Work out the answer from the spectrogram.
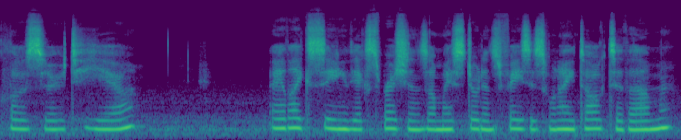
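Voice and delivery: usual speaking voice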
